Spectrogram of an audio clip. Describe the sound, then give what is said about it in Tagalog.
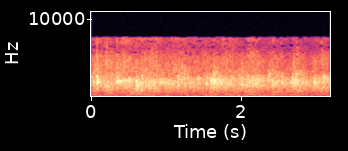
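A church audience applauds in a steady, continuous wash of clapping at an even, moderate level throughout. “Kaya palakpakan natin ang Panginoon.”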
